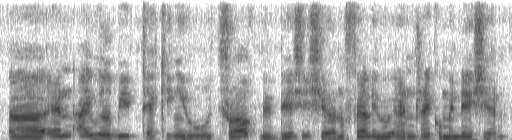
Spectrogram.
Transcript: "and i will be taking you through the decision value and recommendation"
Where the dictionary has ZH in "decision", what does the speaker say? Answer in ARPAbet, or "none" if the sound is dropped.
SH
